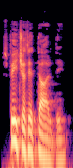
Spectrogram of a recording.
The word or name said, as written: spicciassi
